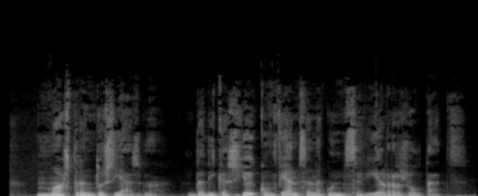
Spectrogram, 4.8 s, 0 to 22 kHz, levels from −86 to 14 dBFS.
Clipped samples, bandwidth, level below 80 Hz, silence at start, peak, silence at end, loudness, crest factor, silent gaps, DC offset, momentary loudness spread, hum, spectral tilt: under 0.1%; 13.5 kHz; -38 dBFS; 0.1 s; -6 dBFS; 0 s; -24 LUFS; 18 dB; none; under 0.1%; 14 LU; none; -6 dB/octave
